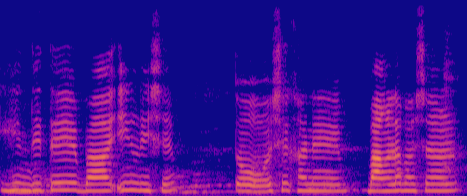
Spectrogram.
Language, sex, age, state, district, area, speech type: Bengali, female, 18-30, West Bengal, Dakshin Dinajpur, urban, spontaneous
